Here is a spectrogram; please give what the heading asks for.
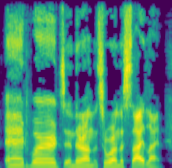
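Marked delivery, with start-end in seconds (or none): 0.1-0.9 high mocking call of a name; teasing shout. Teammate mocks the player's new fan club. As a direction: echo the hecklers to tease him. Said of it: "fan club here".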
